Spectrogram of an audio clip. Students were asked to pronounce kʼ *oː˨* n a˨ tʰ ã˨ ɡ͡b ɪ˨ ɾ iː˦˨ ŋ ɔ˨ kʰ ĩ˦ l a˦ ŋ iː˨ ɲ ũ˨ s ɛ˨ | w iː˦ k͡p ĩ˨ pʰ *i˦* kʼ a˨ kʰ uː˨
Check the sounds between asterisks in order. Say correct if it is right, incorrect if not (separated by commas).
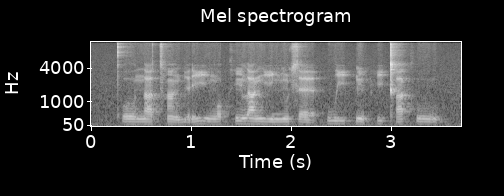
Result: correct, correct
